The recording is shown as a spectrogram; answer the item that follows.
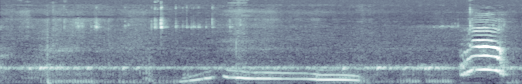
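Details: Domestic cat named George growling and yowling, angry at a young kitten named Milo who came into the house and stole his tuna; low drawn-out growl sliding down, then a short high harmonic-rich wail near the end, steady background hum.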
